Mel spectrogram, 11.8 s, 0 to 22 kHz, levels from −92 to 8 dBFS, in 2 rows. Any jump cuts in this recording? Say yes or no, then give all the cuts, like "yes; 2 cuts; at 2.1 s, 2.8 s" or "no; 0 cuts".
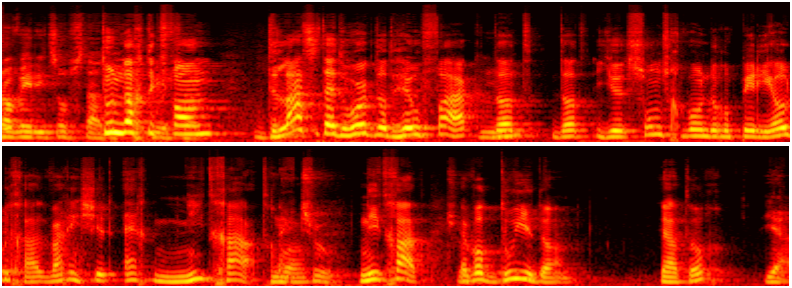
no; 0 cuts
